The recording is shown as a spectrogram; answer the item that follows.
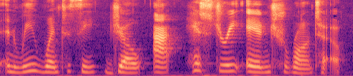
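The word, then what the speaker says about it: Djo: Which, bitch, I never even knew it was just pronounced as Joe. I thought it was, like, D-Jo or some shit like that.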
